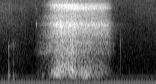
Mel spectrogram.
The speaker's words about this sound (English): Yeah. God, that feels weird. Yeah, it does. A sneeze incomplete is like top five worst feelings in the world.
